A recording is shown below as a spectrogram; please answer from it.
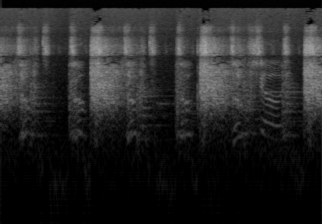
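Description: Meme remix track: a loud, noisy whip-like crack repeats in a loop about every second and a third, with brief voice snippets between the cracks.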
